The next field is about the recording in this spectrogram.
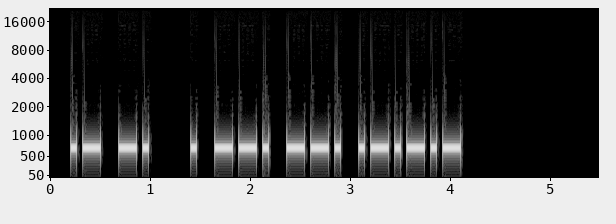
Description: Morse code, heard as a keyed tone, about 20 wpm, 700 Hz. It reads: AN EGG.
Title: Sentences with 7-Word Phrases - 20wpm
